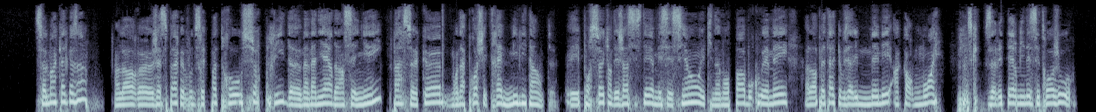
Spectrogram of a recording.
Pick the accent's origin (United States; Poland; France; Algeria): United States; Texas; je viens du Texas. Lorsque je ne suis pas sur la route en train de donner des enseignements, alors je suis aussi pasteur d'une église au Texas.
